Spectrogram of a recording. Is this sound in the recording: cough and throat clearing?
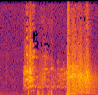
no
